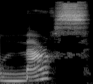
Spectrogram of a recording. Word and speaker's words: mars: to so for example mars the s is pronounced at the end mei sounds exactly like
